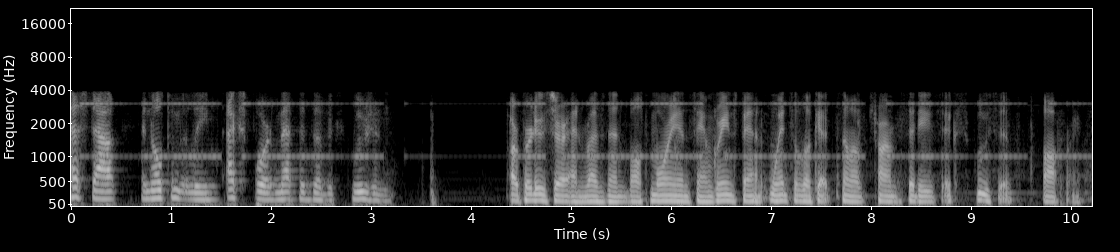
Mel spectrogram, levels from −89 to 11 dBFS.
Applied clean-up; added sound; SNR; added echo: neural mask model RNNoise.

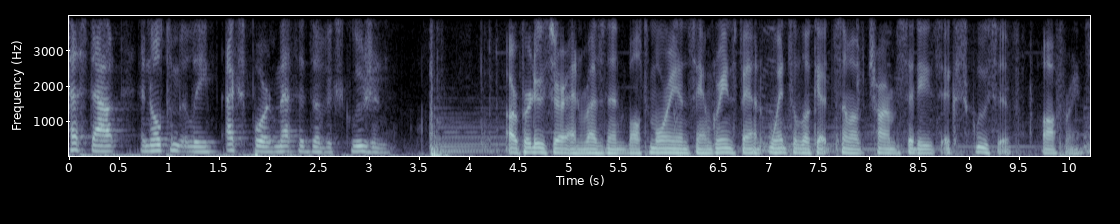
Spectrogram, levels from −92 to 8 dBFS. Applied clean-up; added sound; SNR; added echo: none; none; none; none.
